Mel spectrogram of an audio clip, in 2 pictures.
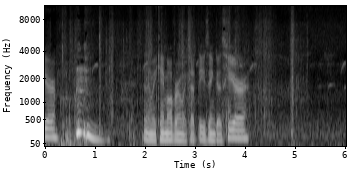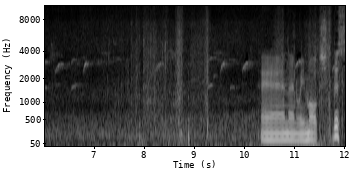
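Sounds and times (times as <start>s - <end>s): rustles in vegetation: 0.0s - 12.0s
small birds chirping: 0.0s - 12.0s.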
